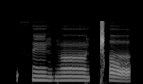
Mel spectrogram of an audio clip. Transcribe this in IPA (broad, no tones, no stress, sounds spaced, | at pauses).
θ ẽ ɡ ɐ̃ː ǁ ɐ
